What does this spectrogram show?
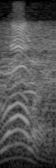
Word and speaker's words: Roland: lawrence has dropped back spells the name r-o-l-a-n-d pronounces it rolla he has a brother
